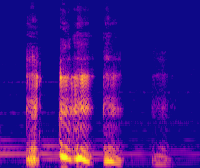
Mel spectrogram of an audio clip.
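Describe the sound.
A young man's throat clearing and coughing, performed by a voice: four short, harsh bursts, the last one quieter, heard alone.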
